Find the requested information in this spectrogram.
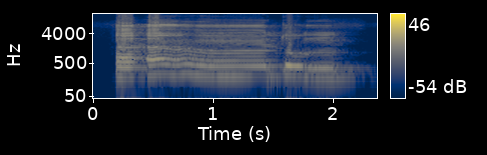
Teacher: یہاں پر دو حمزہ ہے، دونوں کے ساؤنڈ الگ الگ ہونے چاہیے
